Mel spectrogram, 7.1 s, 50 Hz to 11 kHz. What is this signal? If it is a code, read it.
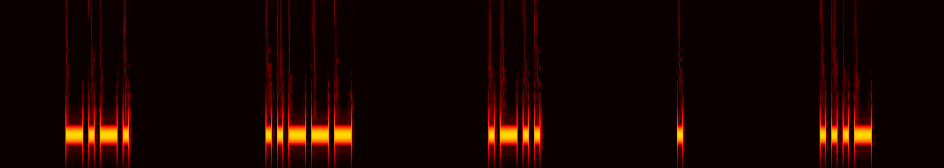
Morse code, heard as a keyed tone, about 28 wpm, spaced as for 8 wpm, 700 Hz. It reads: C2LEV
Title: USA Call Signs - 6 Characters - 8x Character Spacing - 28wpm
